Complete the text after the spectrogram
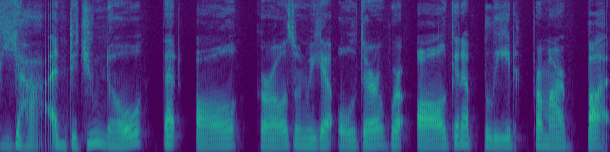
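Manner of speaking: put-on girlish gossiping whisper. Speaker retells a hallway moment in third grade, quoting her, retelling a gossipy whisper. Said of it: "she was like like whispering, gossiping".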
